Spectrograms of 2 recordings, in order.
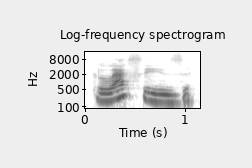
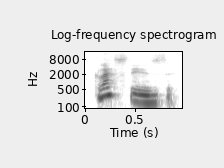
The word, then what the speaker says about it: glasses: glasses, glasses. 자, glasses인데요. is와 자, s와 es를 빠르게 발음을 하셔야 됩니다.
